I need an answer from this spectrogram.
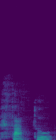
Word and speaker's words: fatto: Le participe passé irrégulier de fare, c'est fatto avec deux T, qu'on doit entendre lors de la prononciation.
